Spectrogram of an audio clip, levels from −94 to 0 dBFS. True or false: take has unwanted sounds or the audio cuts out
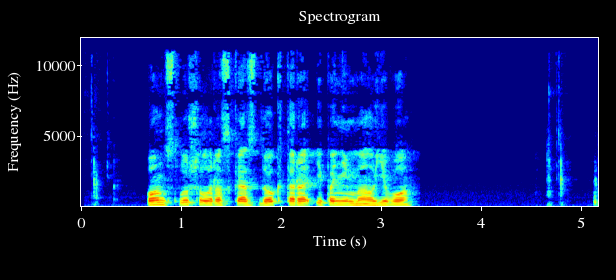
false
